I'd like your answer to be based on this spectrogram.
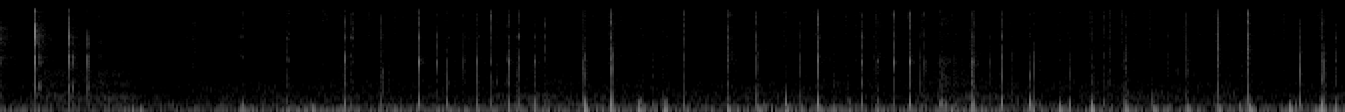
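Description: Two thin, solid wooden sticks held in the fingers are tapped and rubbed against each other close to the mic. Many quick, dry, bright clicks with no ring come in an irregular patter, with soft scraping between them. The tapping grows denser and steadier over the last few seconds.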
